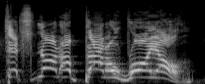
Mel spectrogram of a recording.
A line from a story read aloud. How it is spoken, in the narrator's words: Mauro yells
